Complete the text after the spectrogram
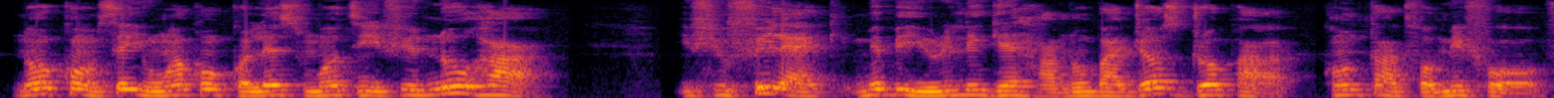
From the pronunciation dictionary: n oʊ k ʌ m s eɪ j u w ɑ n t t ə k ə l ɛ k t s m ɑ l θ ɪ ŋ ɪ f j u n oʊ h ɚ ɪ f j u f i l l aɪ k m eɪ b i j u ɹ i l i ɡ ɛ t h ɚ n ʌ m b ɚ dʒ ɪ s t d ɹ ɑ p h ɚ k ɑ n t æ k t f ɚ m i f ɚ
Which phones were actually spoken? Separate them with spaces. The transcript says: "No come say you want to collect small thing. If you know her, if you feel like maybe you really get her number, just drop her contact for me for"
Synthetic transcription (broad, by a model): n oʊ k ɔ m s eɪ j u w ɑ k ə k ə l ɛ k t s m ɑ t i ɪ f j u n oʊ h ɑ ɪ f j u f i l l aɪ k m eɪ b i j u ɹ i l i ɡ ɛ t h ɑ n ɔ b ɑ dʒ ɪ s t d ɹ ɑ p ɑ k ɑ n t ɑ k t f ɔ m i f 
